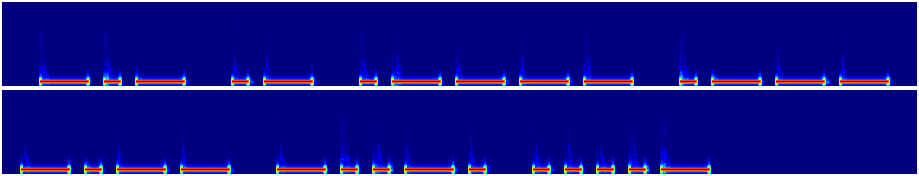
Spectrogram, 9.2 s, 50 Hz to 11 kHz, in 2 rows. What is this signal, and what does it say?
Morse code, heard as a keyed tone, about 15 wpm, 700 Hz. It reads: KA1JY/4
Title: K1USN SST QSO Practice - 15wpm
